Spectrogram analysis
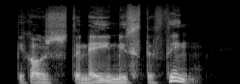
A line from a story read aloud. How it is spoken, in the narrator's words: he said in his shy, soft, husky voice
